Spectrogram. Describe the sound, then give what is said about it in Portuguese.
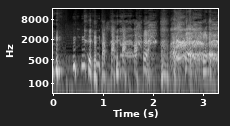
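A person laughs in a series of short, breathy bursts, then breaks into a harsh, raspy cough that runs for about a second. The sounds are fairly loud. “Toda vez que eu dou uma risada, eu dou uma tosse.”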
